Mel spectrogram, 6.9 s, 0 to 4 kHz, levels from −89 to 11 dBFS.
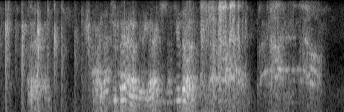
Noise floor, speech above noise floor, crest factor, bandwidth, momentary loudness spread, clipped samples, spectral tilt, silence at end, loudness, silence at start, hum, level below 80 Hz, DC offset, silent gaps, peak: -44 dBFS; 27 dB; 18 dB; 4 kHz; 18 LU; under 0.1%; -7.5 dB/octave; 0.45 s; -17 LUFS; 0 s; none; -46 dBFS; under 0.1%; none; 0 dBFS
